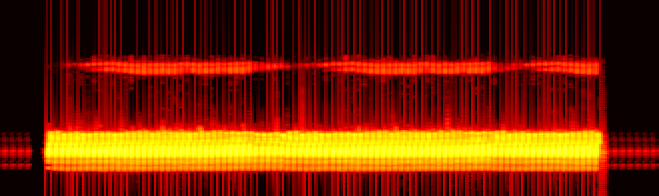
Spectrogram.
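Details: Golden grasshopper song, a tutoring sound for caged songbirds: after half a second of quiet, a steady high-pitched rattling trill of fast, even pulses lasts about five and a half seconds, then cuts off cleanly.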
